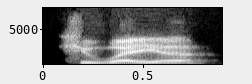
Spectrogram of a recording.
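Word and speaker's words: Huawei: the 5g network by q Waya I don't even know how to pronounce that company but it's the cell phone company Oh away the H yeah it's like you way yeah yeah yeah yeah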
